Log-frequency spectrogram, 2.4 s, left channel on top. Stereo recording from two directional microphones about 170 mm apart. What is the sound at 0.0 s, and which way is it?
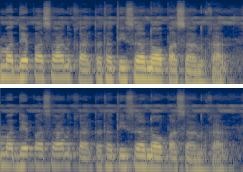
Speech, 45° left (ahead or behind).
